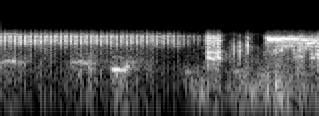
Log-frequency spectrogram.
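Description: Electronic Dalek sound effect: a fast-pulsing high buzz that fades away over about a second and a half, followed by a few short bursts near the end.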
